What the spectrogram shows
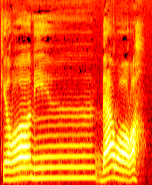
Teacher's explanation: So ba muraqqaqa, then ra mufakhama. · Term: tarqiq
